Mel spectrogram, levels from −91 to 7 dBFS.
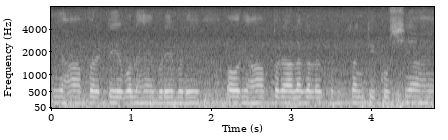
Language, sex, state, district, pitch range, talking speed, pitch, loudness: Hindi, male, Haryana, Charkhi Dadri, 170-175 Hz, 185 wpm, 170 Hz, -14 LUFS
